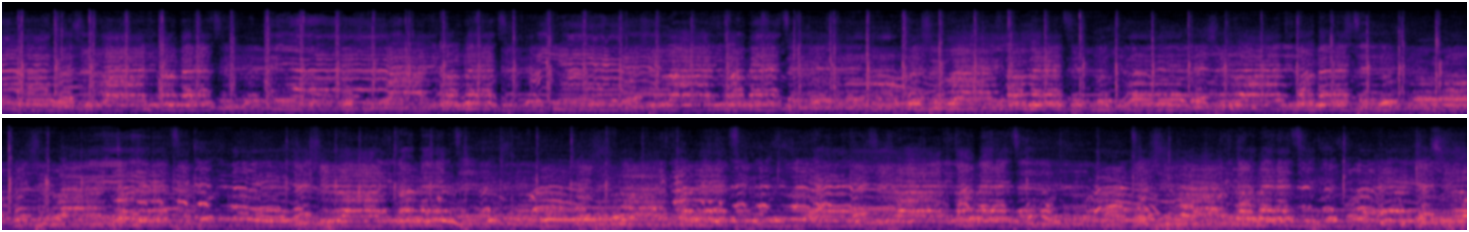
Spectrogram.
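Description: A large crowd of men and women sings together outdoors.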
